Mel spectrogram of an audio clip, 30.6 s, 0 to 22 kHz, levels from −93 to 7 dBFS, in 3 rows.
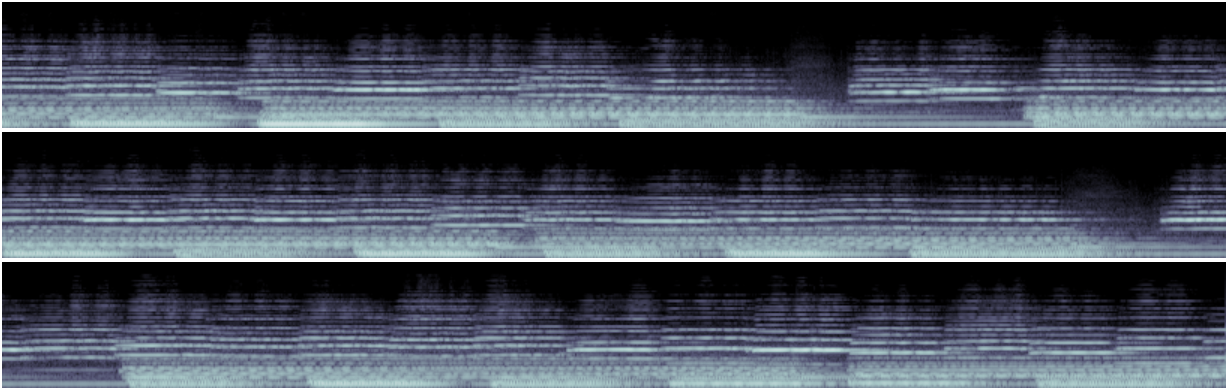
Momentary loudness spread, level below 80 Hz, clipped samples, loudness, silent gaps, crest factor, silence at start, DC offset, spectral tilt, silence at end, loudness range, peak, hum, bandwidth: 9 LU; -36 dBFS; under 0.1%; -19 LUFS; none; 16 dB; 0 s; under 0.1%; -8 dB/octave; 0 s; 5 LU; -2 dBFS; none; 7.4 kHz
